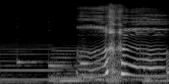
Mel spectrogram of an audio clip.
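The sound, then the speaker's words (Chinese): Fake crying performed by a voice actor: a single high, wavering wail with sobbing catches, swelling in the middle and trailing off, with no other sounds around it. “各种哭声展，假哭。”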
